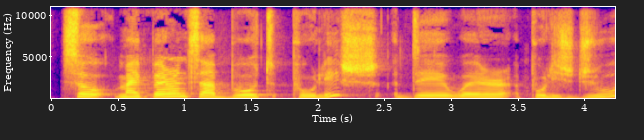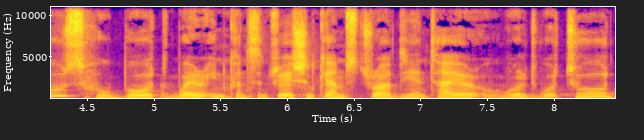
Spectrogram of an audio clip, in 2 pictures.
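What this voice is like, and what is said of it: Slight transatlantic accent. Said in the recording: “a bit of a transatlantic accent”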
